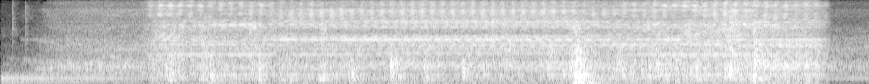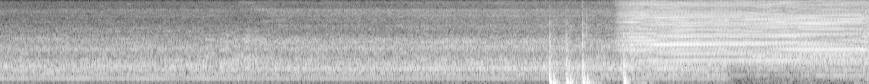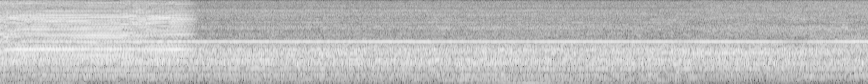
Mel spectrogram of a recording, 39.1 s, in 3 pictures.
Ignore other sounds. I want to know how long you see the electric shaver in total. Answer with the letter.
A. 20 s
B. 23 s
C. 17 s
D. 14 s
C.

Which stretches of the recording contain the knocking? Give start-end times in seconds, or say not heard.
21.2-22.4.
